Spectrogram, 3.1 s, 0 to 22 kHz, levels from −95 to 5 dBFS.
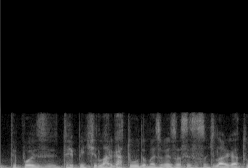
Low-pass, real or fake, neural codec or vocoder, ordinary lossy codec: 7.2 kHz; fake; vocoder, 44.1 kHz, 128 mel bands every 512 samples, BigVGAN v2; MP3, 64 kbps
